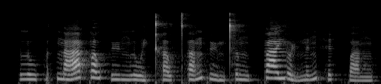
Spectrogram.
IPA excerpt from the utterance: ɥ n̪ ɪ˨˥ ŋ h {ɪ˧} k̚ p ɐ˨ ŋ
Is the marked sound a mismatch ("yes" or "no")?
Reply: yes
